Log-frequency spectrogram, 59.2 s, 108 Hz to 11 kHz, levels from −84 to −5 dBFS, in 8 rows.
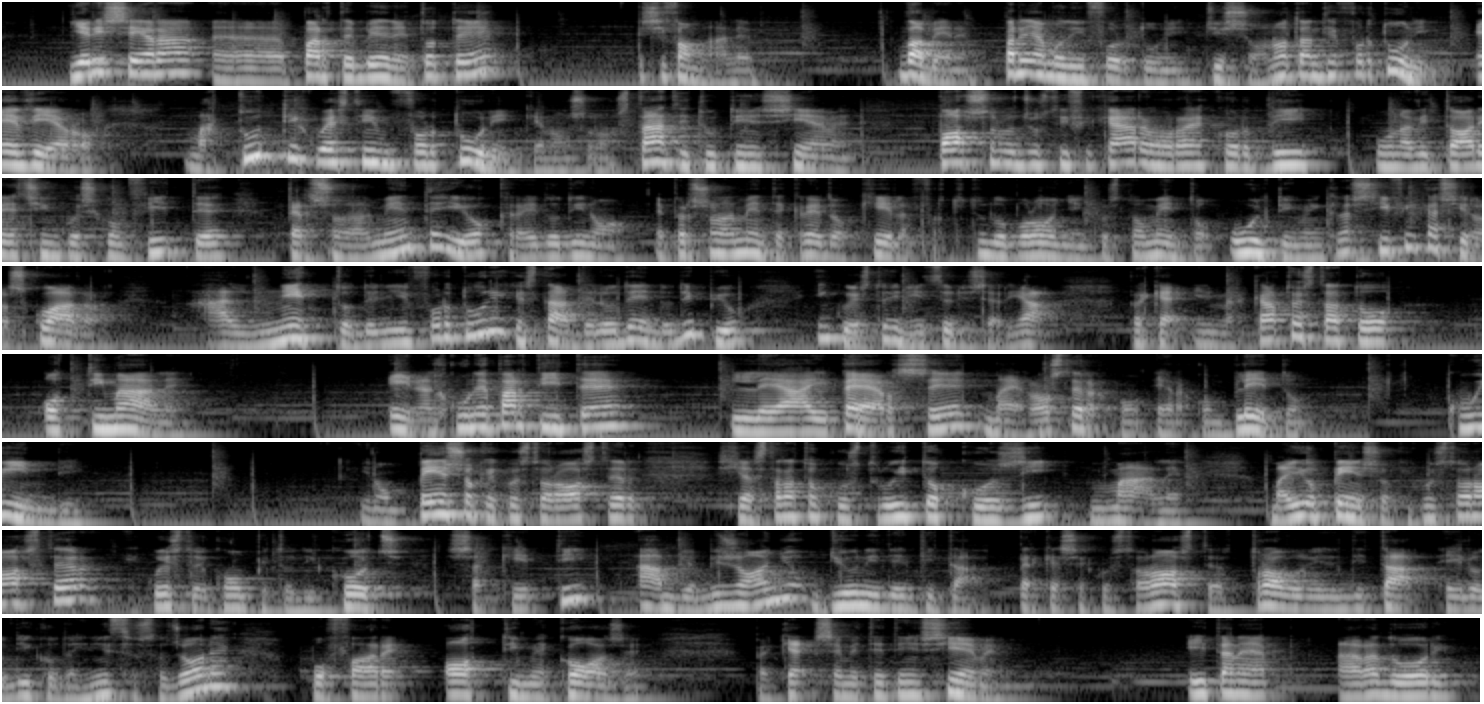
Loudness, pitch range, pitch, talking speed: -29 LUFS, 140-180 Hz, 160 Hz, 150 wpm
